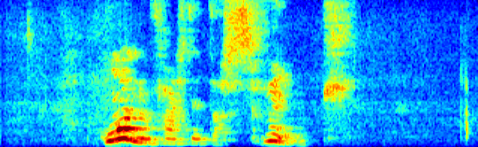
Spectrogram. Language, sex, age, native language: Icelandic, female, 10, Icelandic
